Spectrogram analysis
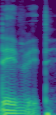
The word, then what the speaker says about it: d4vd: Now, if you don't know, this guy is a musician called David. D 4 V D. That's how it's spelled.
